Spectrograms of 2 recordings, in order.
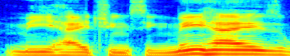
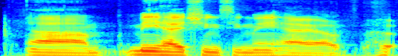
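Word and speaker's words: Mihály Csíkszentmihályi: So this is looking at Mihei Csikszentmihalyi's work on flow. For those watching online, that's this book here is an example of his work, but he's done extensive work. And so Mihei Csikszentmihalyi, I've had to YouTube his name multiple times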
